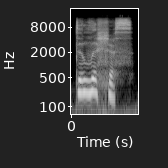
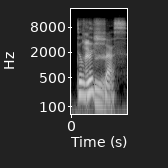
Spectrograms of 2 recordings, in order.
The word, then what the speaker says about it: delicious: Delicious. Delicious. The stress, the power of the word is entirely on the middle part.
